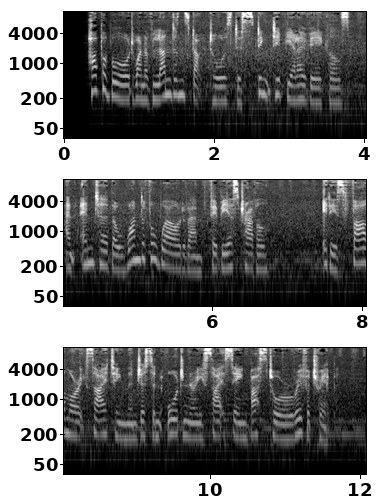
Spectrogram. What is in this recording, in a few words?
Corporate Compilation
